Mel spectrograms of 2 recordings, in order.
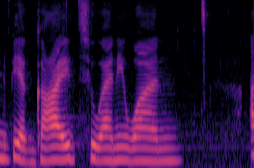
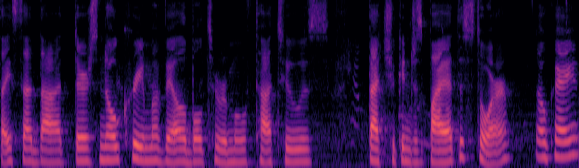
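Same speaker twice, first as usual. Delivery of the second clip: ordinary talk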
